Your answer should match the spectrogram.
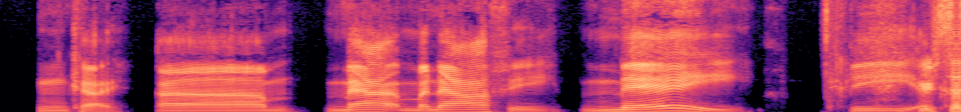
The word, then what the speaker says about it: Manaphy: I would say the right way to say it. Not manafi. No, it's manaf.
